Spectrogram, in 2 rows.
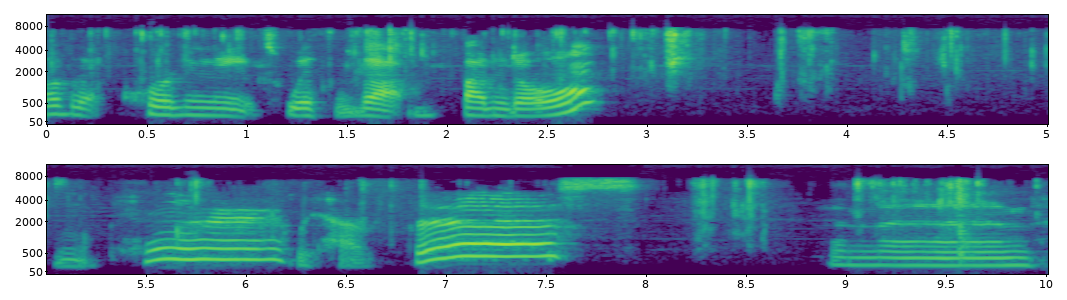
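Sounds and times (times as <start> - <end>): plastic packaging crinkling: 0.0 - 7.3, 8.1 - 10.0.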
